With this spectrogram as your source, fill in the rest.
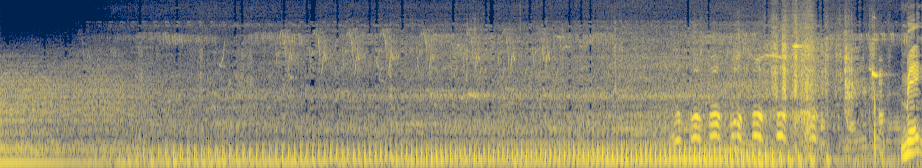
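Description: A motorcycle engine hums as it approaches and idles nearby.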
